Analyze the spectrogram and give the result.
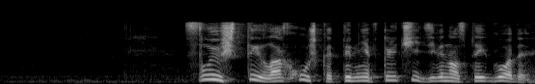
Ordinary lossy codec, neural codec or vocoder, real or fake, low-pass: none; codec, 16 kHz, 4 kbps, FreqCodec, larger model; fake; 7.2 kHz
